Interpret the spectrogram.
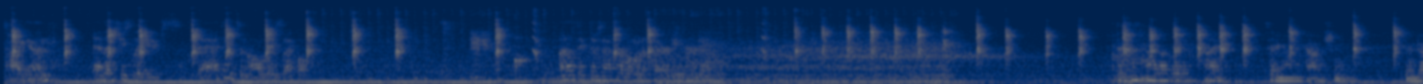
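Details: A male pet cockatiel makes quick clicking clucks and short bark-like yaps, mimicking the owner's small dog barking.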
